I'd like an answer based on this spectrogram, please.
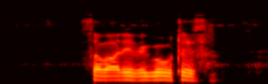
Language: Goaria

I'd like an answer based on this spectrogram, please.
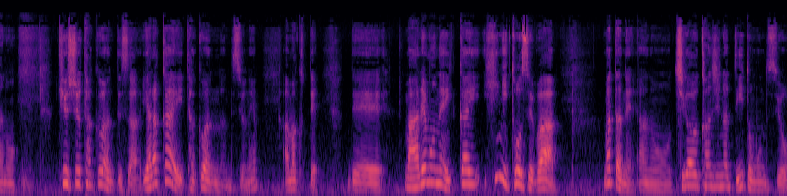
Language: Japanese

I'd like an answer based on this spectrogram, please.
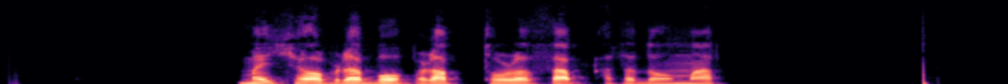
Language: Thai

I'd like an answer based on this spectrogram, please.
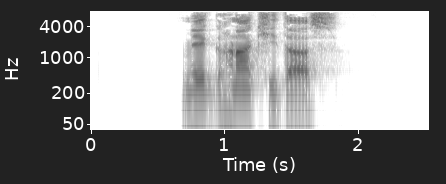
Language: Khetrani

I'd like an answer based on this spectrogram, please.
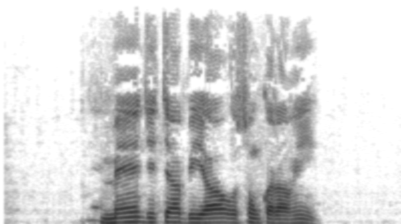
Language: Od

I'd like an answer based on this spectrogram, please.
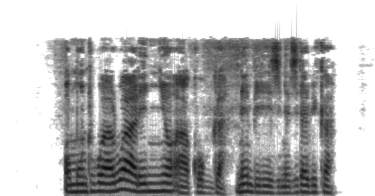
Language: Ganda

